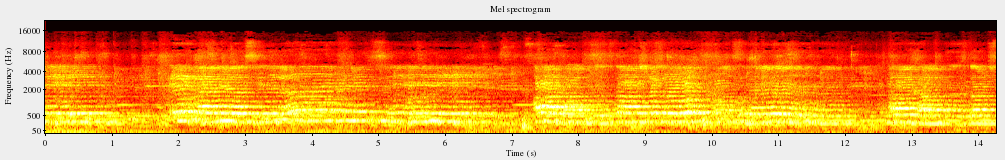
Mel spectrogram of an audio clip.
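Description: A boy singing into a hand microphone over a music backing track, his voice amplified through a small loudspeaker. Long held notes come in phrases with short breaks about every five seconds.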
